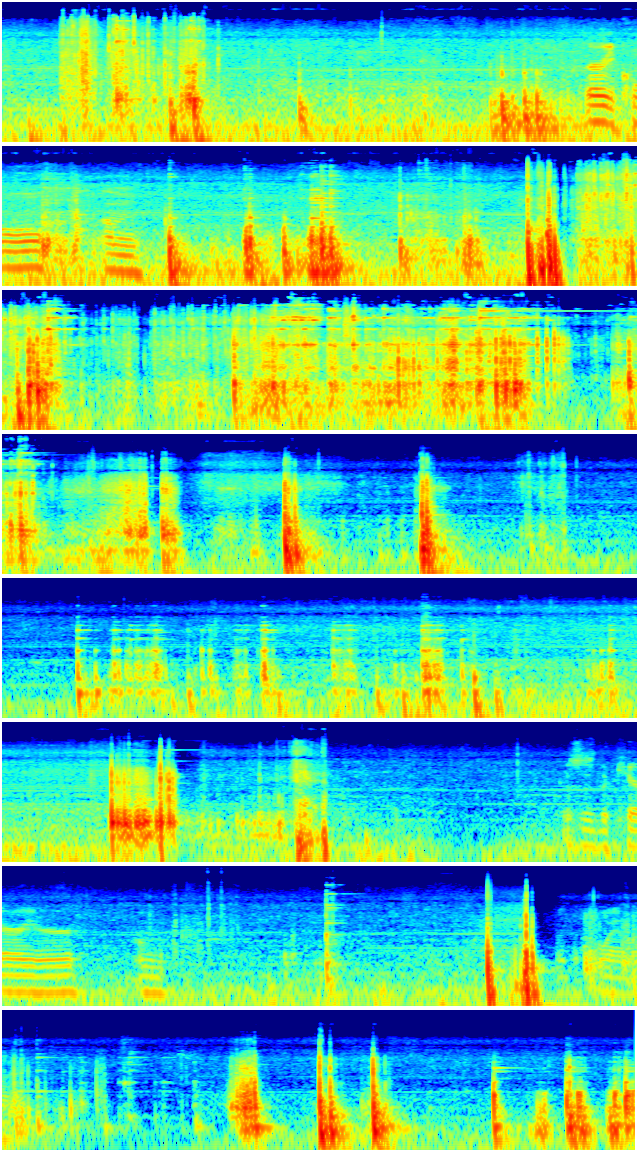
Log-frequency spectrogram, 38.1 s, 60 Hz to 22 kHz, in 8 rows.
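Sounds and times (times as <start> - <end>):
metal parts clinking and clattering: 0.4 - 1.6, 6.9 - 15.4.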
